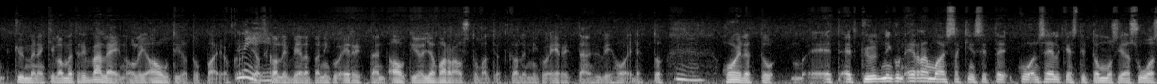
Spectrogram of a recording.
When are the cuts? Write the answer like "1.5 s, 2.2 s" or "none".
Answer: none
